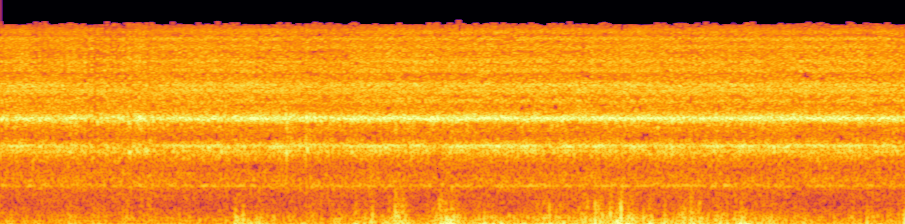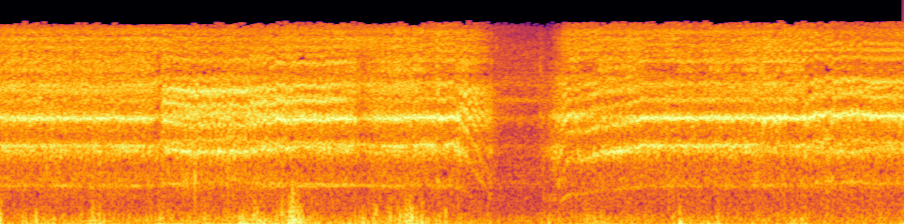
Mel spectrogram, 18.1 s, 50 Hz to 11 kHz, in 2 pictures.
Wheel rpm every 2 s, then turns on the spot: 160, 160, 160, 160, 160, 160, 140, 90, 160.
none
